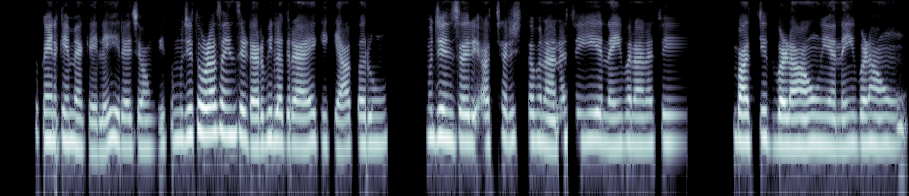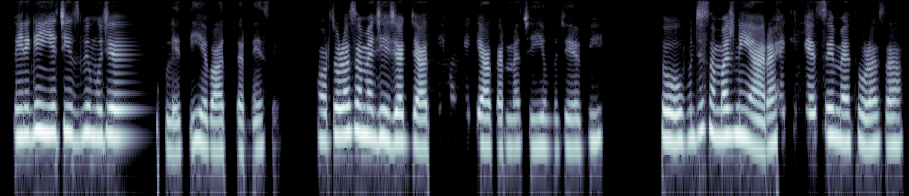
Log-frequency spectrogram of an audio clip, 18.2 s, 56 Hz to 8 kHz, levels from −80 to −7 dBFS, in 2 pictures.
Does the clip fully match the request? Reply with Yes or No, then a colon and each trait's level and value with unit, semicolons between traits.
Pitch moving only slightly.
No: average, 3.0 semitones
